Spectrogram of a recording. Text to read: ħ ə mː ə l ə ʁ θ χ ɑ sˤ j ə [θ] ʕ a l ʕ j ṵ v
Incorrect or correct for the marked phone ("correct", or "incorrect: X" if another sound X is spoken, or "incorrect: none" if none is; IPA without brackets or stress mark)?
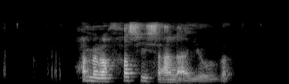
incorrect: s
